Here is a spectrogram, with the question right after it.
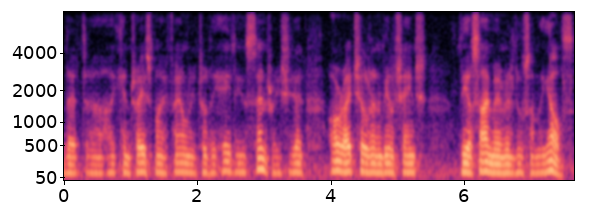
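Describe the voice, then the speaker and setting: A dark, mellow tone with monotone, flat intonation at a moderate pace. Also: man. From Germany, Nuremberg. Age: 80s+. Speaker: Holocaust-era refugee, oral history interviewee. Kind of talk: oral history interview. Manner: halting.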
